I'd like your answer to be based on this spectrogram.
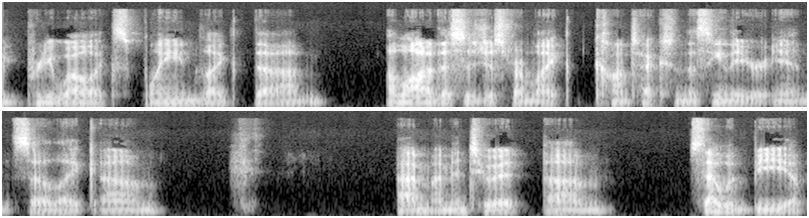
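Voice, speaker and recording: A man acting as game master, speaking casually and haltingly as he checks in with his players. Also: rumbling low, level tone, a bit bright. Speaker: game master of a tabletop RPG. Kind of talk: casual, unscripted game running.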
